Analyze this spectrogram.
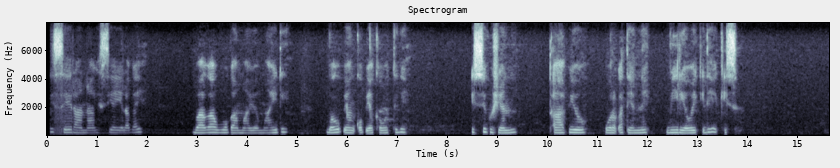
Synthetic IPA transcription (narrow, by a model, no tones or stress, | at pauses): ɪse̞ːɾaːnaːɡɪsːɪjɐjɛlɐɡɐj | baːɡaːwɔɡaːmaːjɔjɐmaːjɪd̪ɪ | bɐʊpʼːɪjɐnkʼɔpʼɪjɐkʰːɐwɔt̪ːɪd̪ɪ | ɪsːɪkʊʃɪjɐn | t̪ʼaːfɪjɔ | wɔɾɐkʼɐt̪ɪjɐnːɛ | biːɾɪjɐwɔjkʼːɪd̪ɪɛkʼːɪs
